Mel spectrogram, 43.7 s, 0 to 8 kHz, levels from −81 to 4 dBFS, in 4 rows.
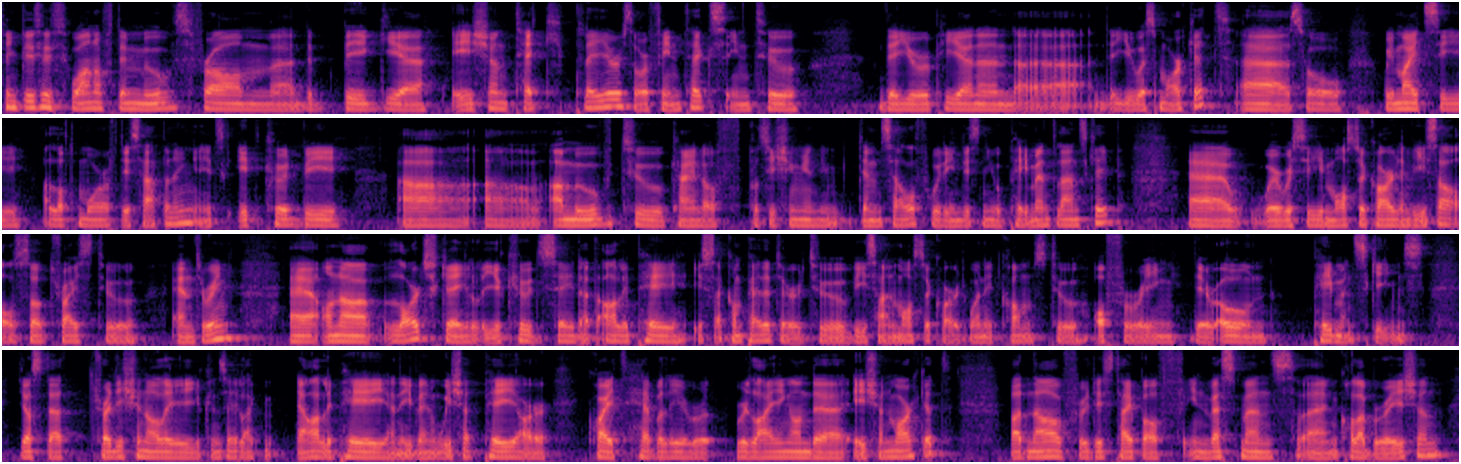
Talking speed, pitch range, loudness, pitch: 170 wpm, 95-105 Hz, -25 LUFS, 95 Hz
